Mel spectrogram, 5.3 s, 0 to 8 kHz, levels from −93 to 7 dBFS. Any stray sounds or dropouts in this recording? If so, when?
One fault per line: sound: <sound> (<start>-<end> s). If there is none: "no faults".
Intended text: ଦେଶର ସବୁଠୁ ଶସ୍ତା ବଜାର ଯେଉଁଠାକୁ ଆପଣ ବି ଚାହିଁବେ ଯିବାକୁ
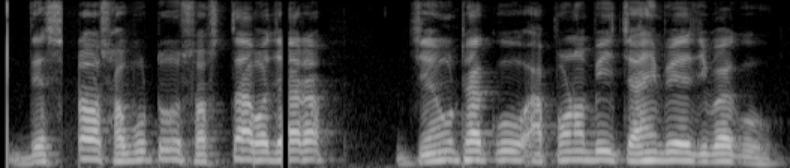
sound: dropout (0.4-0.5 s)
sound: dropout (1.9-1.9 s)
